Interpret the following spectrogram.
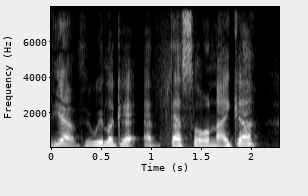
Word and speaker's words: Thessaloniki: Yeah, so we look at Thessalonica or Thessalonica. The modern city is Thessaloniki. So if you could just pronounce that a different way, that would be helpful to me. Thessaloniki, right?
